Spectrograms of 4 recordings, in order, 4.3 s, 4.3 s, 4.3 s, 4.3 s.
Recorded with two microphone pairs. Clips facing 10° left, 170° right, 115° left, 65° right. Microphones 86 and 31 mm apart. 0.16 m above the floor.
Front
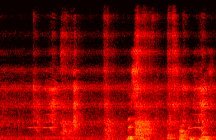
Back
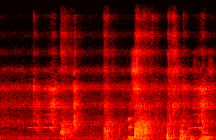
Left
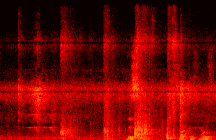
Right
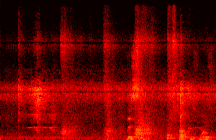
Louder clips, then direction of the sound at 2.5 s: Back 1 dB, left 3 dB; 50° right.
